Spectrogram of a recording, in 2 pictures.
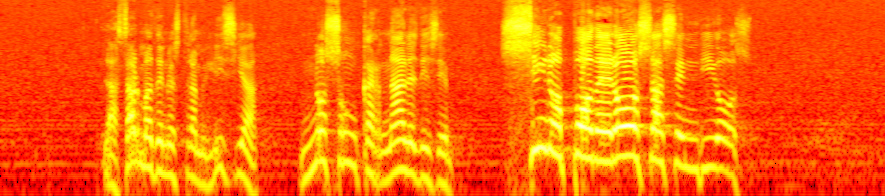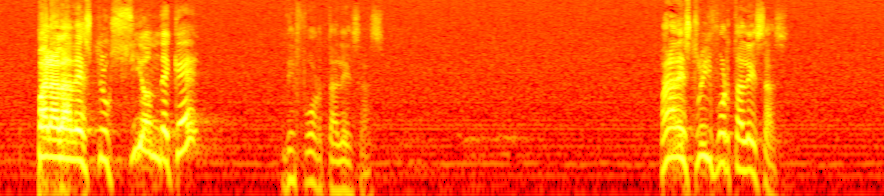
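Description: A middle-aged man lectures with animation through a head microphone, pausing between phrases.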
